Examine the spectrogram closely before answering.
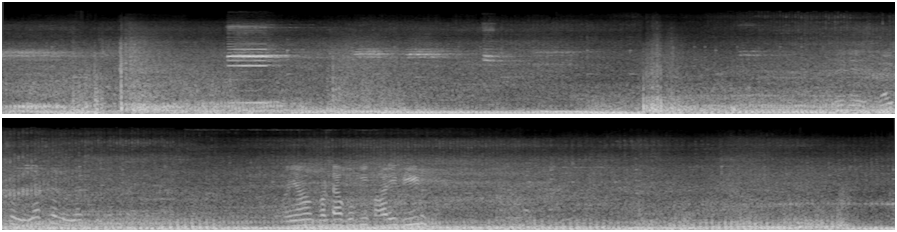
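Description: A motorbike engine rumbles steadily while riding.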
